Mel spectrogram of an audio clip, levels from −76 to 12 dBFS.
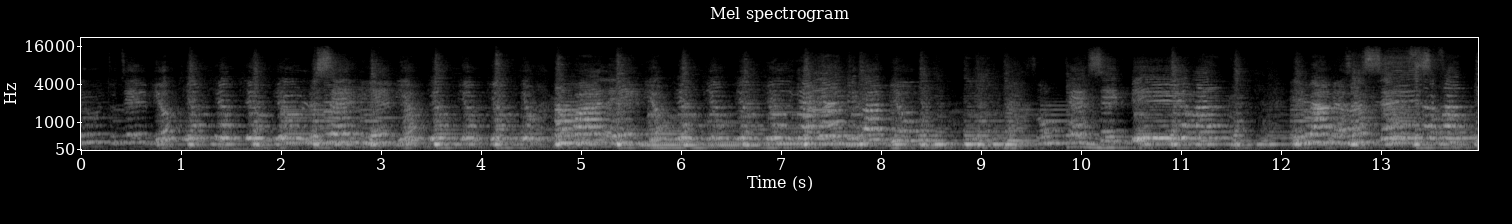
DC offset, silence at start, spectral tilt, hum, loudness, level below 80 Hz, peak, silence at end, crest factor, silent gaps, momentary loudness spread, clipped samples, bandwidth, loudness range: under 0.1%; 0 s; -5 dB/octave; none; -24 LUFS; -58 dBFS; -6 dBFS; 0 s; 18 dB; none; 8 LU; under 0.1%; 16 kHz; 2 LU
